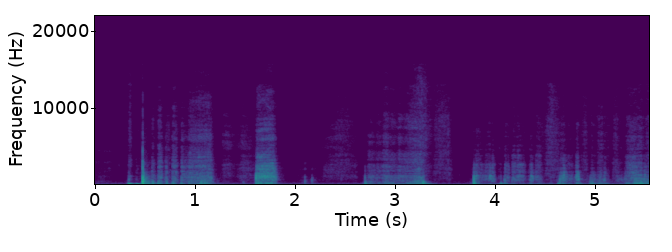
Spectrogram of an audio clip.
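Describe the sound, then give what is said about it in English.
Scratchy strokes of writing down notes come in several short bursts separated by brief pauses, soft and close, with no talking over them. “Okay, and then I'm gonna measure this and I'm gonna write down my findings.”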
